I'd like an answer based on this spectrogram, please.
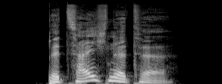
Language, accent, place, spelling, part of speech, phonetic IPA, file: German, Germany, Berlin, bezeichnete, adjective / verb, [bəˈt͡saɪ̯çnətə], De-bezeichnete.ogg
- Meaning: inflection of bezeichnen: 1. first/third-person singular preterite 2. first/third-person singular subjunctive II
